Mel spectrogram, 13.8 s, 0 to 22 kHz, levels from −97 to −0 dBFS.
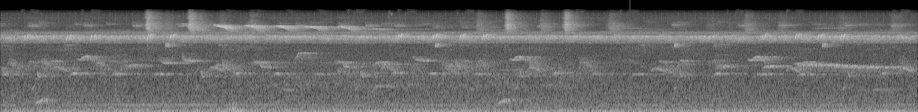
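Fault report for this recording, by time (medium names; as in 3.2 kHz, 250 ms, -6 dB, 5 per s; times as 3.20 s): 9.45 s: pop -17 dBFS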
